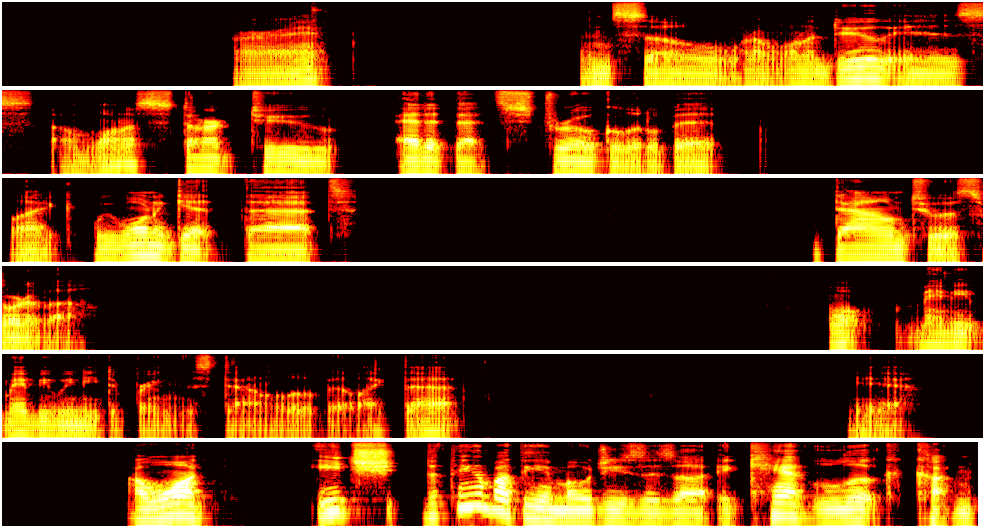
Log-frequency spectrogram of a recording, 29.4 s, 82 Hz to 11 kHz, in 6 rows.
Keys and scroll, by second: 3.3 space, 26.4 space.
